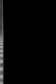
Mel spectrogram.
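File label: Police Dispatch; wake; p25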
